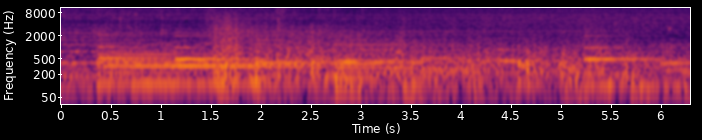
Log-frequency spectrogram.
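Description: Sustained chords of a drama score, with a roll of thunder breaking in about a second and a half in and rumbling on beneath the music.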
